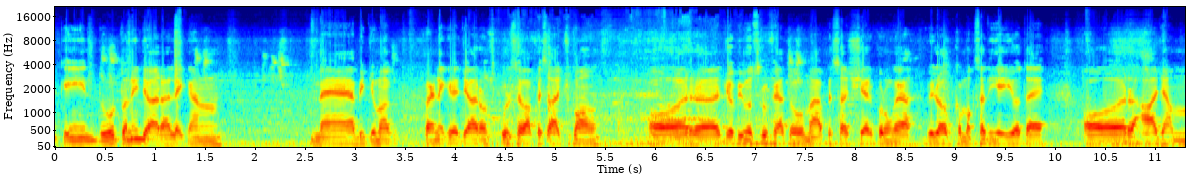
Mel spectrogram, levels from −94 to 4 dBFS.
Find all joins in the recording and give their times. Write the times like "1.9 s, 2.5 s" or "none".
none

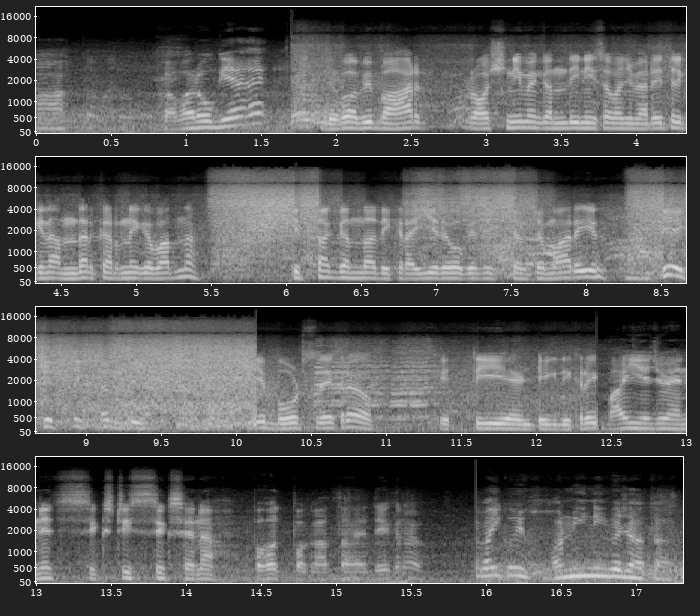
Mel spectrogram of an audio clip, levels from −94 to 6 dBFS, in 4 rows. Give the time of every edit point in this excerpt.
1.6 s, 10.1 s, 12.4 s, 15.9 s

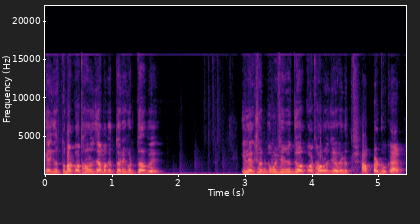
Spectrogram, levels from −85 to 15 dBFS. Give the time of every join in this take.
none

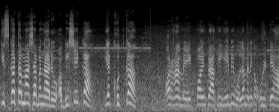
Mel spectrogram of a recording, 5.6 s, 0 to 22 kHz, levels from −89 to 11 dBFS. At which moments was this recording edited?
2.9 s

